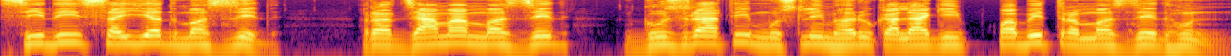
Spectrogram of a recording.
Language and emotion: Nepali, neutral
